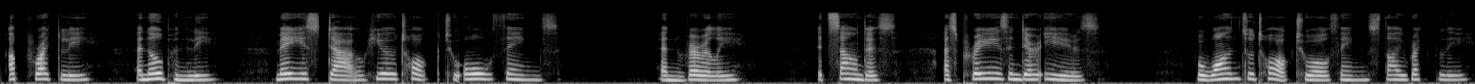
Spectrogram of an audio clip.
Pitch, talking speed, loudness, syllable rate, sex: 225 Hz, 105 wpm, -18 LUFS, 3.6 syllables/s, female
